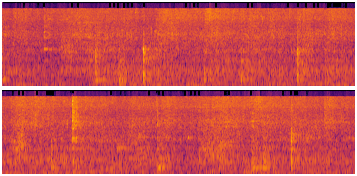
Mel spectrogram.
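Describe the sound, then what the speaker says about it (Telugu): Ginger garlic paste fries over a medium flame for mutton leg curry, a constant loud sizzle with a spoon scraping the pan in short strokes every second or so. "రెండు టేబుల్ స్పూన్లు వేసాము అల్లం వెల్లుల్లి పేస్ట్. కొంచెం మిడిల్ ఫ్లేమ్లోనే అంతా వేయించుకోవాలి"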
